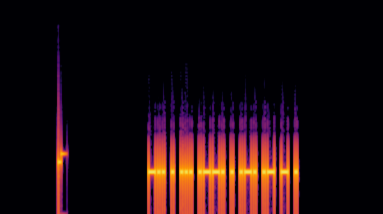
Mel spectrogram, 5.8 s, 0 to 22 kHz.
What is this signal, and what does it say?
Morse code, heard as a keyed tone, about 34 wpm, 700 Hz. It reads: DESPERATE
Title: Top 1751-2000 Words 35wpm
